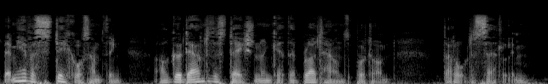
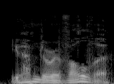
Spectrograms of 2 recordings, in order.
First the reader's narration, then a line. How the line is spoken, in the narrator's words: asked Adye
